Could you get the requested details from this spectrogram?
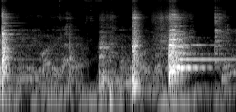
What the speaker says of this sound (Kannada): ಒಂದು ಬಾಣಲಿ ಇಟ್ಟೋಣ.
